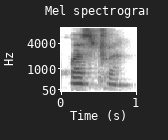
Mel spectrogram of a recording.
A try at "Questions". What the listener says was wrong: There is an S here. Okay. Questions. Again.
